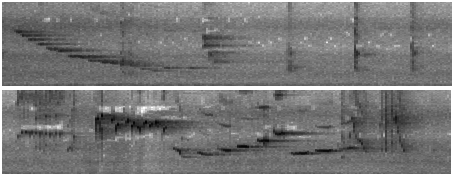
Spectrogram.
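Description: Tickell's blue flycatcher gives high, thin whistled notes that slide downward in quick series, then a bright trill and a rising string of short notes over a low background hum.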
